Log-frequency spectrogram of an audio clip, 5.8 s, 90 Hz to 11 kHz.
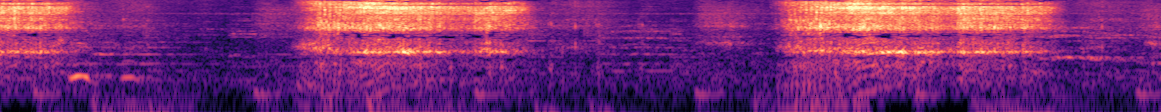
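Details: Loud, rough snores on each breath in, about 25 a minute, from a sleeper who fell asleep seconds after a phone call, over faint background music; snoring.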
